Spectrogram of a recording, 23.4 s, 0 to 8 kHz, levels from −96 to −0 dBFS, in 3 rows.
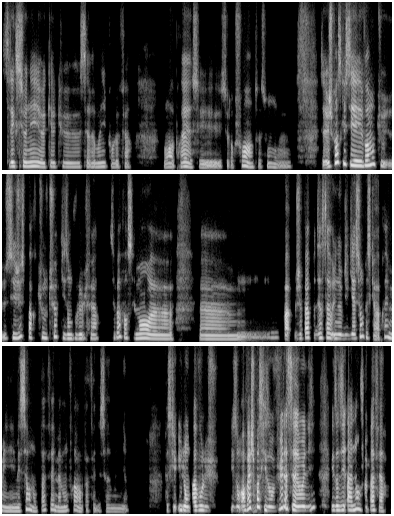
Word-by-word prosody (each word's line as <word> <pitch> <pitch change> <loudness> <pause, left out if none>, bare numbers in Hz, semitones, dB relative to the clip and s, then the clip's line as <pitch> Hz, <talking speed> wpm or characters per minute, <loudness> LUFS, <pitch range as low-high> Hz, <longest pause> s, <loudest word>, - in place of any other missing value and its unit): sélectionner, 195 0 0
heu, 175 - -2
quelques, 175 -1 -9
cérémonies 175 +1 -7
pour - - -15
le 90 +1 -10
faire. - - -13 0.6
Bon 170 - -4
après, 185 +1 -2
c'est 75 - -7
c'est - - -14
leur - - -16
choix 225 - -1
hein, 180 - 0
de - - -12
toute 165 - -24
façon, 170 -3 -13
heu. 195 - -16 0.6
C'est - - +1
je - - +3
pense 375 +1 +6
que 320 - +4
c'est 235 -6 +6
vraiment 240 +6 +6
que - - -10 0.3
c'est 210 +2 -3
juste 280 +7 -2
par 225 - +1
culture 230 +3 -3
qu'ils 195 -5 -6
ont 190 - -1
voulu 190 0 -4
le - - -13
faire. 185 -3 -7 0.2
C'est 225 - -16
pas 255 +4 -1
forcément, 205 -2 +2
heu, 175 -1 0 0.6
hem, 165 - -4 0.8
bah, - - +5
je 200 - -6
vais 200 - -7
pas 230 +2 +5
p 235 - -23
dire 220 +2 -1
ça 220 0 +1
une 190 - -1
obligation 195 +8 -2
parce 230 -6 -5
qu'après 265 -1 -3
mes 165 -6 -2
mes 160 0 -3
sœurs 240 +9 +1
n'ont 160 -7 -7
pas 210 +5 -9
fait, 230 0 -7
même 165 -4 -5
mon 175 +2 -7
frère 210 +1 -5
a 155 - -7
pas - - -18
fait 155 - -17
de - - -18
cérémonie, 145 -3 -13
hein. - - -21 0.8
Parce - - -8
qu'ils 330 -12 -2
l'ont 190 -3 +4
pas 200 - +8
voulu. 200 -2 -1 0.4
Ils - - -7
ont - - -1
en - - +9
fait - - +8
je - - +4
pense 365 -2 +5
qu'ils 215 -5 +1
ont 180 - +2
vu 250 +13 +2
la - - +7
cérémonie, 195 - +5 0.3
ils 205 +1 +1
ont - - +4
dit: 205 0 +2
«Ah 210 -1 +6
non, 260 +4 +3
je 225 - -6
veux - - -11
pas 215 - +3
faire». 160 -6 -4
195 Hz, 230 wpm, -21 LUFS, 175-220 Hz, 0.8 s, en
